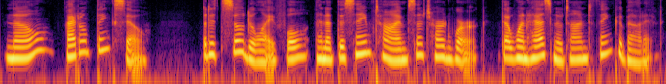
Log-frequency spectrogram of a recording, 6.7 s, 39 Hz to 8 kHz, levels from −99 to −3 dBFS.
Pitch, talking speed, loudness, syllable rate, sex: 220 Hz, 235 wpm, -17 LUFS, 5.2 syllables/s, female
